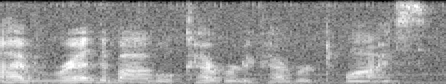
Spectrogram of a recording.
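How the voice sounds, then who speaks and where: The speech moves at a fairly slow pace. Room echo is audible, and background noise is noticeable. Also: woman. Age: 60s. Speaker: online Bible teacher. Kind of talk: livestream Bible teaching.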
